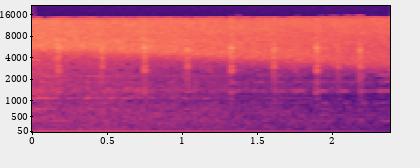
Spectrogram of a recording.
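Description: Pressure washer spray hissing over a low hum, fading out. Faint background music with a light ticking beat comes in underneath.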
